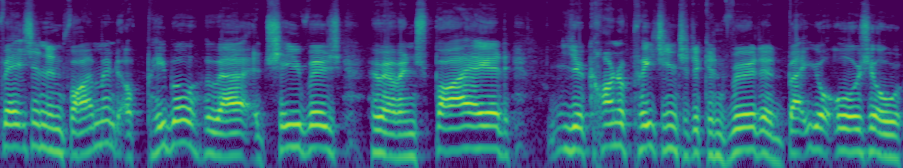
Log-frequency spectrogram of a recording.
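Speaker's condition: Cerebral palsy; present from birth

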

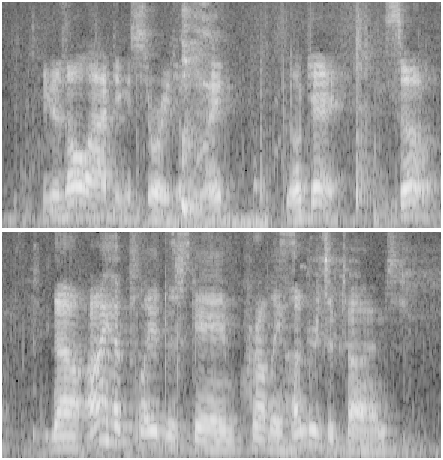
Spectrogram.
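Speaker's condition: Cleft lip and palate; congenital, most severe case in British Columbia's history

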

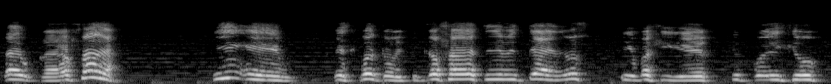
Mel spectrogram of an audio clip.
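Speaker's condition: Cerebral palsy; near death as newborn

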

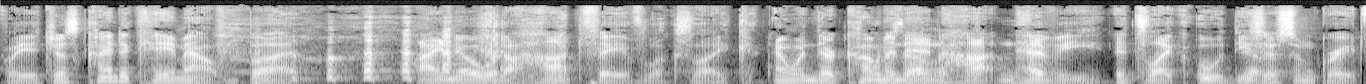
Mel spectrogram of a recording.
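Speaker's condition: No condition

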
